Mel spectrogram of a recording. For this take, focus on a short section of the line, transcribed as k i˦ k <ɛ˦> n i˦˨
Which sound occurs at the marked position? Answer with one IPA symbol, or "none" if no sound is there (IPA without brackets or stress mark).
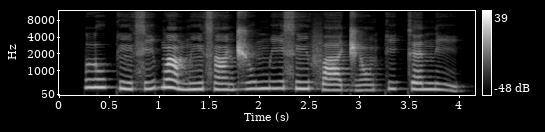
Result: ɛ˦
